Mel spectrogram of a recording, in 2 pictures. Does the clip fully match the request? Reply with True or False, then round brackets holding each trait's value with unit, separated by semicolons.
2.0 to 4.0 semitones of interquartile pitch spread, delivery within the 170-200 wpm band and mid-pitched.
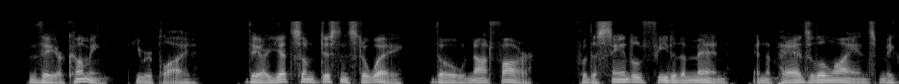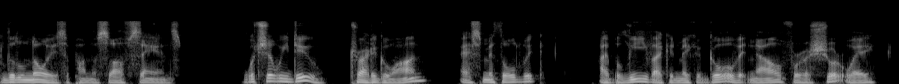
False (3.7 semitones; 195 wpm; 95 Hz)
